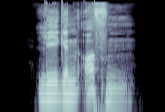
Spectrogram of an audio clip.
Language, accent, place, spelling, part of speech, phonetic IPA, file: German, Germany, Berlin, legen offen, verb, [ˌleːɡn̩ ˈɔfn̩], De-legen offen.ogg
- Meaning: inflection of offenlegen: 1. first/third-person plural present 2. first/third-person plural subjunctive I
